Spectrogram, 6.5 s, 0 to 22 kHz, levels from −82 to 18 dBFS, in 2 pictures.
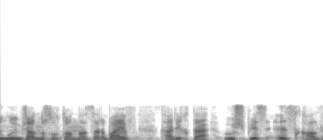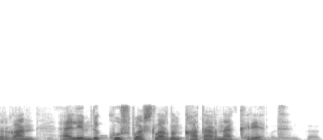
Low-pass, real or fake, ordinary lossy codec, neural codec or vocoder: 5.4 kHz; real; none; none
